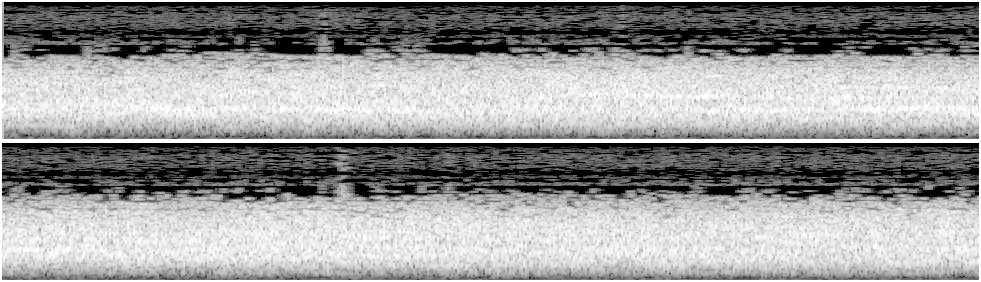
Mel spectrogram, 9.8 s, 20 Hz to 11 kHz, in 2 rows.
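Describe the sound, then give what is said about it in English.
A baseball stadium crowd cheers as Roger Maris, who has hit his 49th home run of the year, comes up, in a steady, unbroken roar for about ten seconds, loud and dense with no pauses and no one speaking over it, sounding thin and muffled like an old broadcast. “Listen to the crowd.”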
